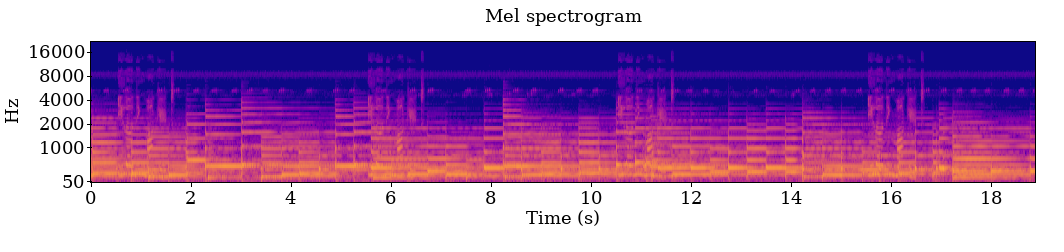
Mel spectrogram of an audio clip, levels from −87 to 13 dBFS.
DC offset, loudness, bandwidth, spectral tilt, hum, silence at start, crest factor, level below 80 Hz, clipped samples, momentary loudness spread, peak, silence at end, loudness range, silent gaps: under 0.1%; -17 LUFS; 9.4 kHz; -8.5 dB/octave; none; 0 s; 14 dB; -48 dBFS; under 0.1%; 4 LU; -2 dBFS; 0 s; 1 LU; none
